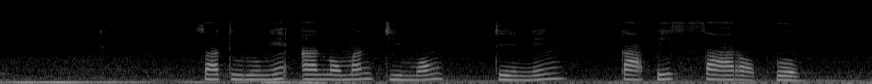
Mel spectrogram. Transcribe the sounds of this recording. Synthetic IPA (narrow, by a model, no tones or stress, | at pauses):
sad̪̥ṳɾuŋeanomand̪̥i̤mɔŋ | d̪̥e̤nɪŋ | kapisːaɾɔb̥ɔ̤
